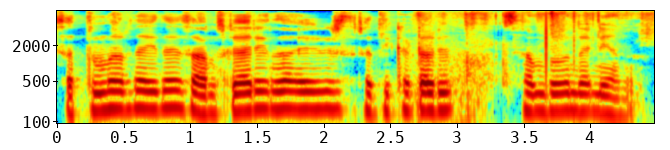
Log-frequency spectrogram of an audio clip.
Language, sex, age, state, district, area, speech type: Malayalam, male, 30-45, Kerala, Kasaragod, urban, spontaneous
